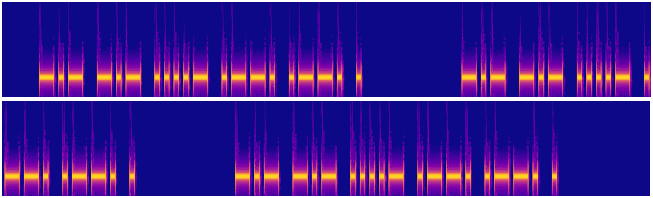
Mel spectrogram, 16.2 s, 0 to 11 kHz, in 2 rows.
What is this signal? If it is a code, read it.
Morse code, heard as a keyed tone, about 20 wpm, 700 Hz. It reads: KK4PPE KK4PPE KK4PPE
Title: USA Call Signs - 6 Characters - Repeated 3x - 20wpm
